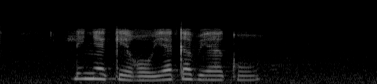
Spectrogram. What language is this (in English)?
Northern Sotho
